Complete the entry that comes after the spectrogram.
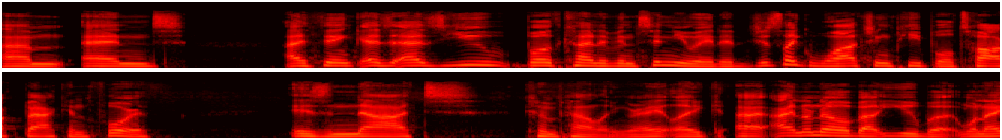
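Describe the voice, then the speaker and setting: A man with a fairly high pitch speaks at a fairly quick pace in an ordinary speaking voice, with ordinary pitch variation and very even loudness. The sound is dry and close with no echo, over a quiet background. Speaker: podcaster. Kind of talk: debate.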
